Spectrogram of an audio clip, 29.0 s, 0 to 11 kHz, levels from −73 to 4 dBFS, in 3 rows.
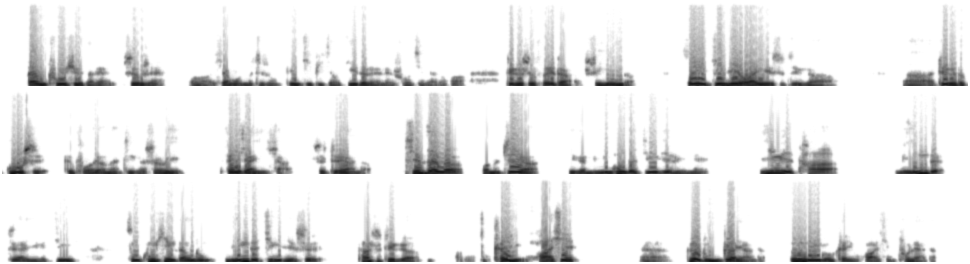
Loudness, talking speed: -10 LUFS, 265 characters per minute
